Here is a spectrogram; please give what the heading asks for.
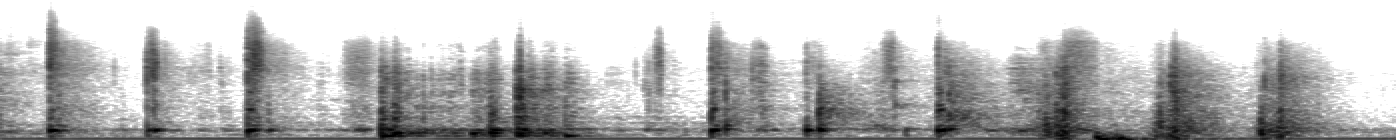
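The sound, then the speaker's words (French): Loud knocking on a partition wall: many heavy, irregular thuds pounding in quick clusters, with a few sharper single blows between them, and no voices. “L'on frappe de grands coups contre la cloison.”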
